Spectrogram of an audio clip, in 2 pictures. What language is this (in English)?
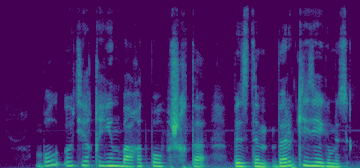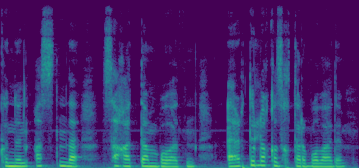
Kazakh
